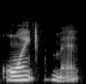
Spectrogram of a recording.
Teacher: the tongue goes up and you hold it there and just close your lips for the M. Ointment. This is a word from French, so the E here sounds like A.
